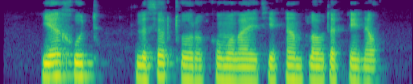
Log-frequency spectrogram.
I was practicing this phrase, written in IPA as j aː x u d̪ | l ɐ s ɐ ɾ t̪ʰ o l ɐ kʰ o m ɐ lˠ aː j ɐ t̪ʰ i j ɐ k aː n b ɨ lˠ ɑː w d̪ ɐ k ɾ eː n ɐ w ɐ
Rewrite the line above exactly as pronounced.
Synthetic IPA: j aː x u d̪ | l ɐ s ɐ ɾ t̪ʰ o ɾ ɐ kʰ o m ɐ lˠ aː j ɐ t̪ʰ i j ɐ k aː n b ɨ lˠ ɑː w d̪ ɐ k ɾ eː n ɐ w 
